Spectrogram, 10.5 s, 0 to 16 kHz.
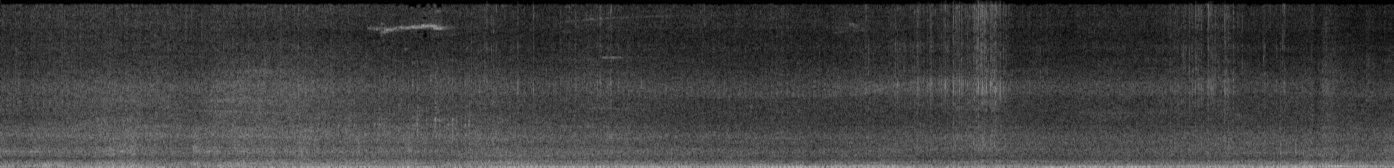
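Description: A truck rolls alongside a Honda Click 125 scooter on the road, heard as a steady, loud, close rumble of engines and tyre roar that stays unbroken throughout, with no talking.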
